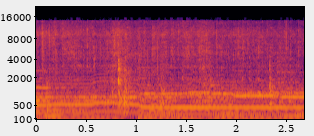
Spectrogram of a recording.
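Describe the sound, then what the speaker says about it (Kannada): Chana dal, dal and grated coconut fry in a pan with a steady close sizzle and a brief stir around the one-second mark. "ಇವೆಲ್ಲ ಒಂದು ಸ್ವಲ್ಪ ಫ್ರೈ ಆದರೆ ಸಾಕು."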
